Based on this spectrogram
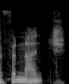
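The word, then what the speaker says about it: Fernandes: Bruno Fernanch that's how you say it by the way is my Patty's performer of the week.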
